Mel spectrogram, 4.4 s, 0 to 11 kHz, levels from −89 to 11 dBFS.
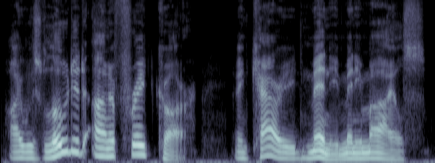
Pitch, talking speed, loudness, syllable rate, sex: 130 Hz, 165 wpm, -17 LUFS, 4.5 syllables/s, male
